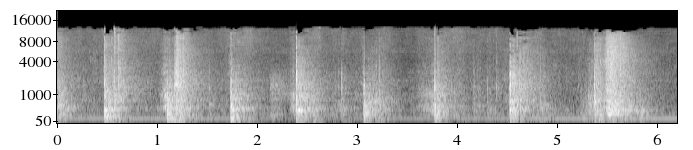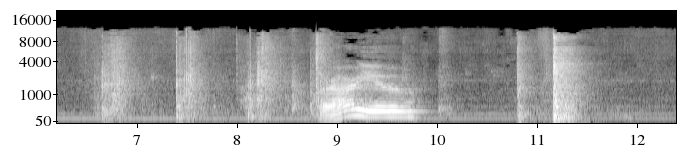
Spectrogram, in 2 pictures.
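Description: Footsteps thump steadily on a hard floor.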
